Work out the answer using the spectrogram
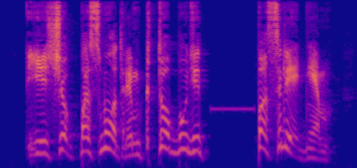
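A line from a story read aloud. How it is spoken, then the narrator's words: Forced out. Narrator (Russian): Выдавил я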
